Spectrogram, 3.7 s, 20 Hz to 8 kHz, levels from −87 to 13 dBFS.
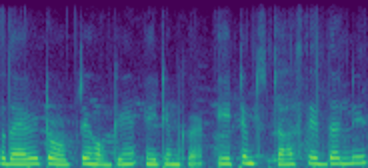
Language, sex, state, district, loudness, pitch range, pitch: Kannada, female, Karnataka, Dakshina Kannada, -14 LUFS, 235-270 Hz, 250 Hz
